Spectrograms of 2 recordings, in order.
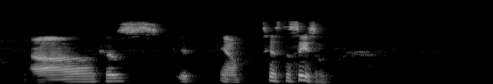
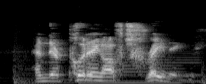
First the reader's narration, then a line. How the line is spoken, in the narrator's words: he snarled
